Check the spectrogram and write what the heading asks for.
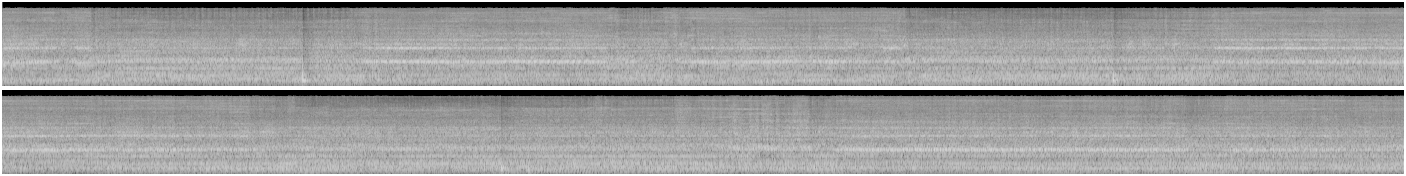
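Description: Bandsaw cutting through a wooden shoe-last blank: a steady rasp of the blade in the wood with a whine that comes and goes as the blade bites.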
